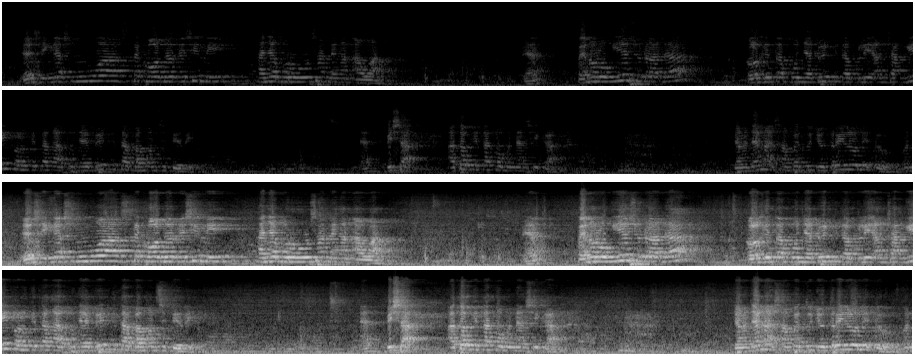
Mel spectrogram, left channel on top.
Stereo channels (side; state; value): left; quieter; 28.9 dB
